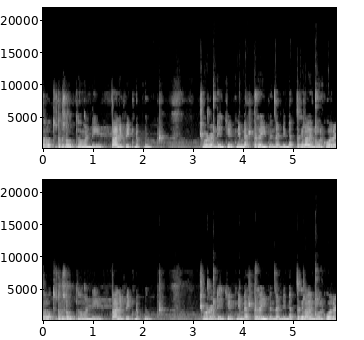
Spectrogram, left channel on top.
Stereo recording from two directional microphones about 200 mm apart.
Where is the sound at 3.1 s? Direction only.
35° left (ahead or behind).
